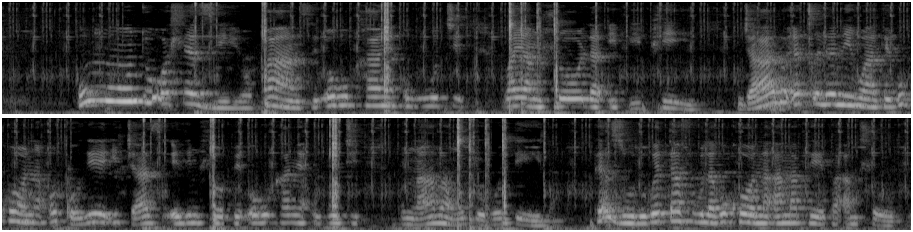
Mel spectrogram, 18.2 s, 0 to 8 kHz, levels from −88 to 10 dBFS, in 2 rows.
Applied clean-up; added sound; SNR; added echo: none; Mechanisms; 8 dB; none.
